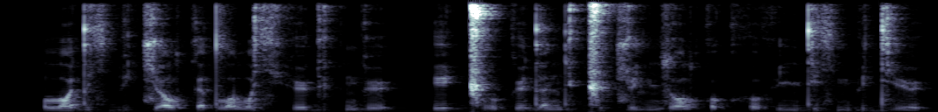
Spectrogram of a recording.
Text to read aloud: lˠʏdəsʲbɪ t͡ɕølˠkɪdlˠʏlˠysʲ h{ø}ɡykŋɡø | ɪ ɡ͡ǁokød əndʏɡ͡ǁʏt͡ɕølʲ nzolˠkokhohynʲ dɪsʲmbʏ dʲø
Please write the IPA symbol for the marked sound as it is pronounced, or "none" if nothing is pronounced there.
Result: ø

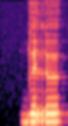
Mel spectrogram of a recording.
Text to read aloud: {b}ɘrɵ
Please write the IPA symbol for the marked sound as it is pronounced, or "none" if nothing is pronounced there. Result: b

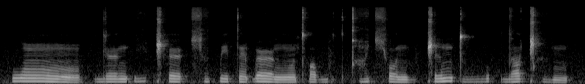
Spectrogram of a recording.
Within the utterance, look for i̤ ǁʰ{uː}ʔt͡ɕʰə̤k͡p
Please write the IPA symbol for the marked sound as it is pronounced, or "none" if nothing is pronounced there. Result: øː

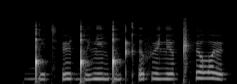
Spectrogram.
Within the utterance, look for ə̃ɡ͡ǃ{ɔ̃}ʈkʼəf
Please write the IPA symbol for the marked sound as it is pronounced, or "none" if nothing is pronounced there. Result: ə̃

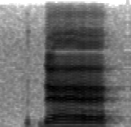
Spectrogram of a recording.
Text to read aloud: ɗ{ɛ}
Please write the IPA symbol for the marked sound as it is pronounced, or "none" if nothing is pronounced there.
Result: æ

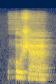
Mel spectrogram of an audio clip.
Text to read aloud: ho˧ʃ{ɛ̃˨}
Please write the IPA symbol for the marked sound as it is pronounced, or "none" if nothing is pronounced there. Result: ɛ̃˨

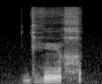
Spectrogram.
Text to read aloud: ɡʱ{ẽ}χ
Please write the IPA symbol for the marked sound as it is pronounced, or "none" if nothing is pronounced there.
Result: ẽ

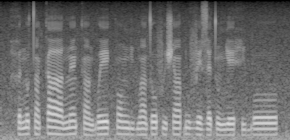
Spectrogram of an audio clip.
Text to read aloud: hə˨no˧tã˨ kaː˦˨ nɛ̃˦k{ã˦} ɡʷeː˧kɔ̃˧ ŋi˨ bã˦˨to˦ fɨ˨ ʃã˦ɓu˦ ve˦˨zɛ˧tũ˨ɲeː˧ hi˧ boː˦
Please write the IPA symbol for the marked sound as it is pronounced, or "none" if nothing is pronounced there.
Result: ã˨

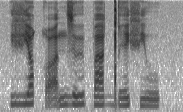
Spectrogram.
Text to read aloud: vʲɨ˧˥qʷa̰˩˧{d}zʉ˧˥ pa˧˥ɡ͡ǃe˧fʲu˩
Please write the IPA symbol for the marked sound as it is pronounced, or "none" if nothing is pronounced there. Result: n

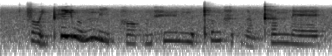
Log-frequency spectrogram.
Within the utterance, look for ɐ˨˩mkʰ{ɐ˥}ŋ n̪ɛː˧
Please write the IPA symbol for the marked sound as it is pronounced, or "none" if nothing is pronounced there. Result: ɐ˥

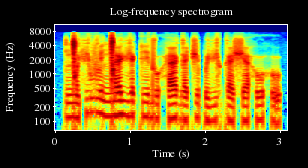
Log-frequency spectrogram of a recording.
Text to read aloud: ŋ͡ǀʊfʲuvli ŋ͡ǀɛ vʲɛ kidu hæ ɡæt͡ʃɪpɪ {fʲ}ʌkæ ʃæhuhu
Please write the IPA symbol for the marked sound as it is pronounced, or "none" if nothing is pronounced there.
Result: vʲ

